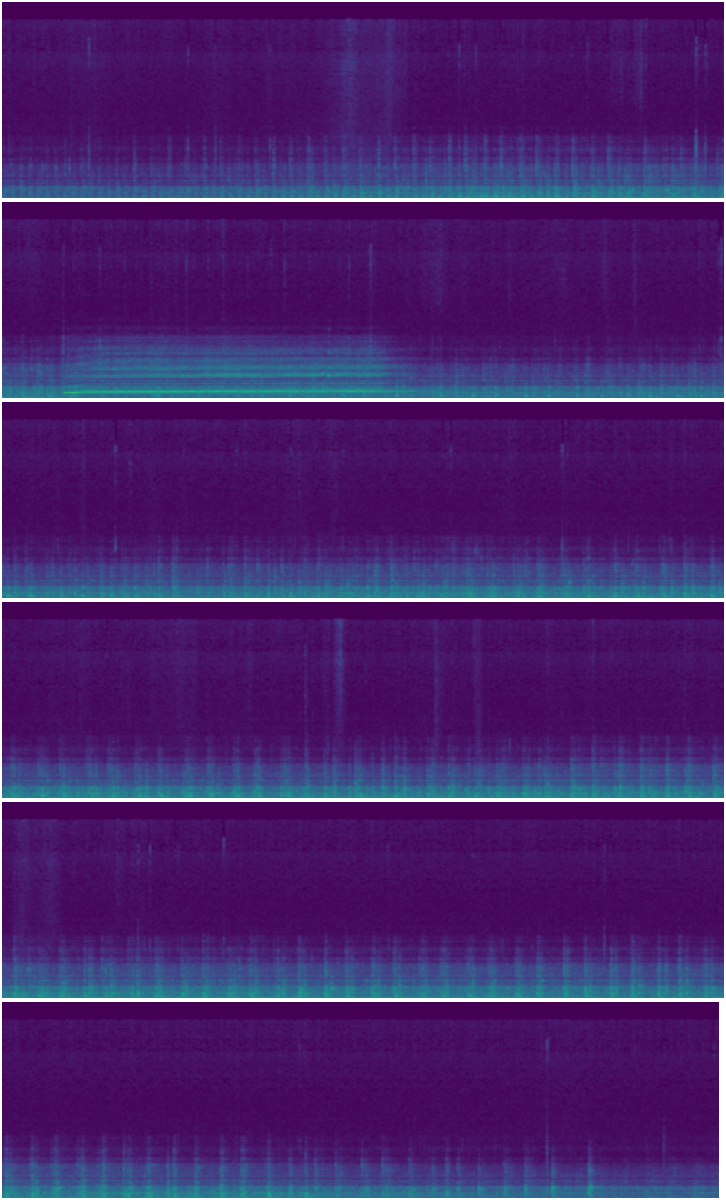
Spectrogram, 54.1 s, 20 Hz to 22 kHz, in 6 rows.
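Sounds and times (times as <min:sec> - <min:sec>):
train rumbling on rails: 0:00.0 - 0:54.0
wheels clickety-clack: 0:00.0 - 0:54.0
steam locomotive whistle: 0:09.8 - 0:15.4.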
